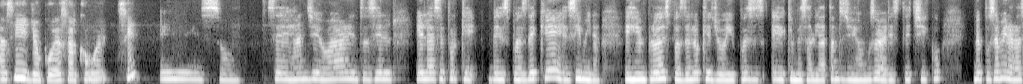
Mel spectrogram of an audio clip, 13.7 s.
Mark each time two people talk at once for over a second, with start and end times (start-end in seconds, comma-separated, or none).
none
